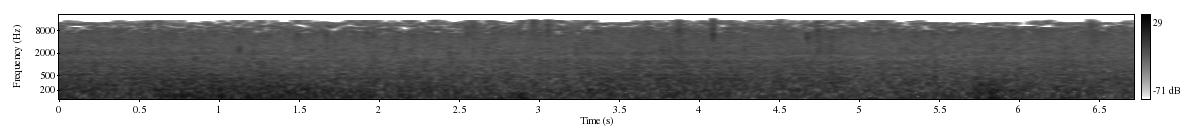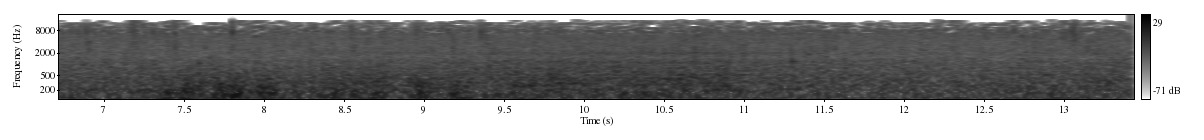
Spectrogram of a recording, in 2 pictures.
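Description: Steady rain with low rumbles of thunder, the strongest about a second in and more around six and eight seconds.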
